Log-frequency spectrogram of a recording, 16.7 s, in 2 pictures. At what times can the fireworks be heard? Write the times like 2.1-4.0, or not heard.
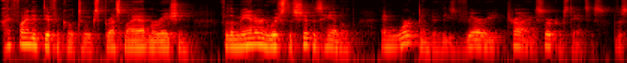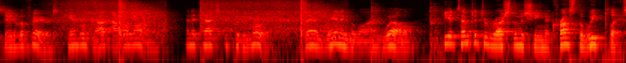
8.9-14.3.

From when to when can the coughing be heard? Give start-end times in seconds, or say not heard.
not heard.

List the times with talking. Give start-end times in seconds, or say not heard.
0.0-16.6.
